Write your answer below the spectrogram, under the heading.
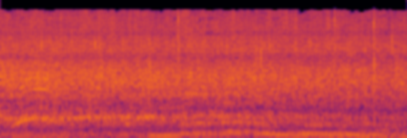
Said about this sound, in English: Oh, you ought to clap and shout off of that.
